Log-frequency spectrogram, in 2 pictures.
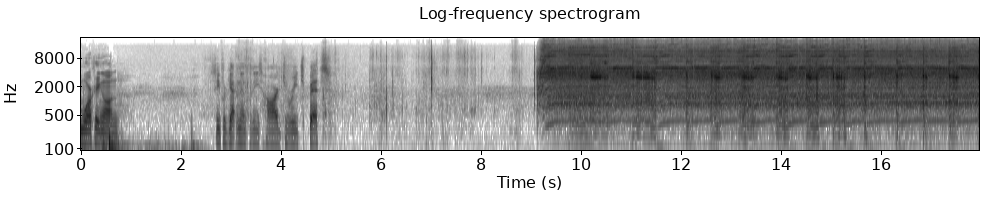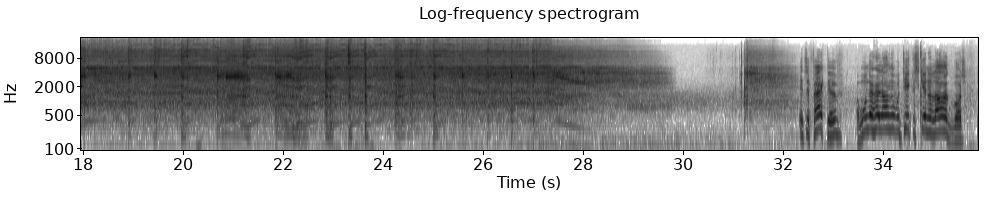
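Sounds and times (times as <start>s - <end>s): angle grinder cutting wood: 9.1s - 29.8s, 31.2s - 32.4s.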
